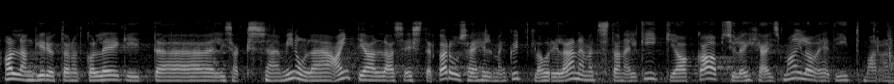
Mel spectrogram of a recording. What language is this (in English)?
Estonian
